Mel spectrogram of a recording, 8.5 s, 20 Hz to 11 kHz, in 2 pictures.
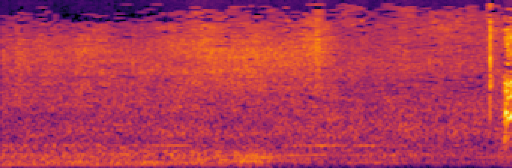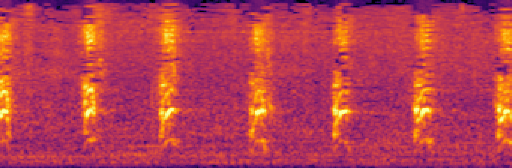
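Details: Belgian Malinois during a Schutzhund III protection routine at a trial in Escondido, California: after a few seconds of low rumbling background, seven sharp, loud barks come evenly, about one every 0.7 seconds.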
